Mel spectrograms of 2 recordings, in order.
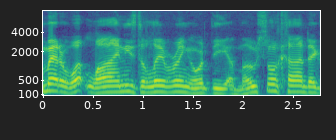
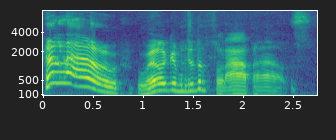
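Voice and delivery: mocking radio announcer voice. Teasing the co-host by copying his show intro, mocking radio announcer voice. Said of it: "He's so like".

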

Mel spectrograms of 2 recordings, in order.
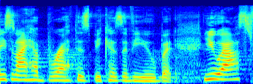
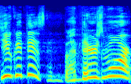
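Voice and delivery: infomercial announcer pitch voice, much higher; 8 semitones higher than usual. Speaker jokingly slips into sounding like an infomercial: infomercial announcer voice. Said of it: "I was just about to sound like an infomercial".

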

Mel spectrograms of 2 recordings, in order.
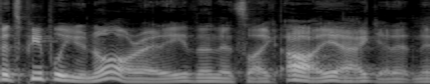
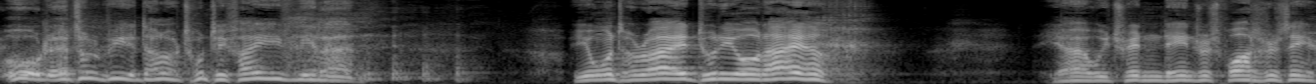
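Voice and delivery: put-on loud, pitched-up Irish accent; 5 semitones higher, 5 dB louder than usual. Improvising a requested character: Irishman living in New England voice. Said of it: "an Irishman who's living in New England".

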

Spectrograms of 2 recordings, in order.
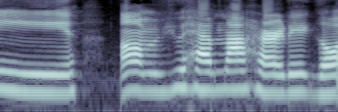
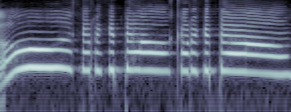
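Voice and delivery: put-on bird voice, much higher; 12 semitones higher, 3 dB quieter than usual. Explaining how birds act instead of chirping, voicing one: imitating a bird. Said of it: "instead of chirping, they just like".

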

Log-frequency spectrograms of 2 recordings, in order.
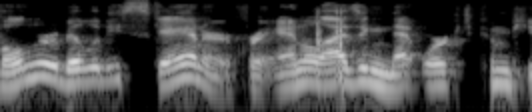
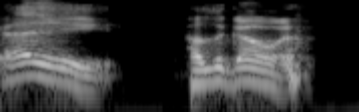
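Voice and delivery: easygoing, nonchalant, totally relaxed, laid-back tone. Imagining the devil inside a bucket of chicken, the speaker voices him: the devil's voice. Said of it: "Is that what the devil sounds like?".

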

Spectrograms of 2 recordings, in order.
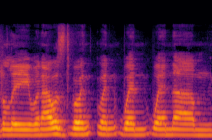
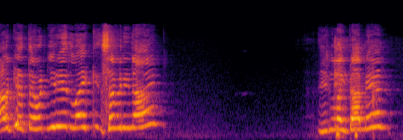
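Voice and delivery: high-pitched, squeaky voice; 13 semitones higher than usual. Asking in disbelief whether another speaker disliked the book: high-pitched voice. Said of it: "I love it when [name] goes high-pitched".

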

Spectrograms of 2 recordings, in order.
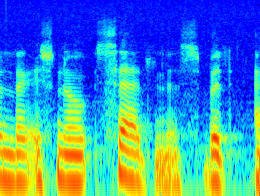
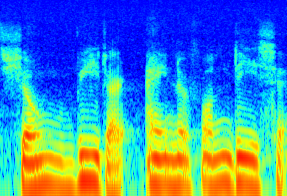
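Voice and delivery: put-on contemptuous, disdainful sneer in German; 3 semitones lower than usual. Retelling what a man said after an arrest: imitating a disdainful sneer. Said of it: "very dis-, disdain".

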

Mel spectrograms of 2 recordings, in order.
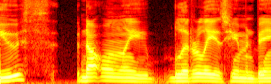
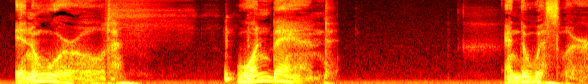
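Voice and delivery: deep, slow movie-trailer announcer voice; 4 semitones lower than usual. Joking about making a trailer voiceover: movie trailer voiceover voice. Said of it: "Voiceover, like".

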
